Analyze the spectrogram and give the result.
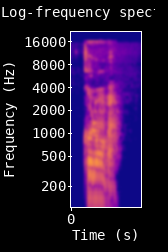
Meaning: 1. dovelike 2. of: Colombe, Isère, France 3. of: Montgellafrey, Savoie, en France 4. of: Sainte-Colombe, Doubs, en France 5. of: Sainte-Colombe, Landes, en France
- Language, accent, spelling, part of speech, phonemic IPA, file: French, France, colombin, adjective, /kɔ.lɔ̃.bɛ̃/, LL-Q150 (fra)-colombin.wav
